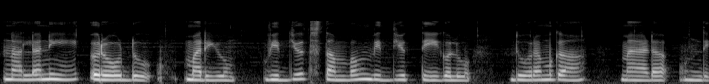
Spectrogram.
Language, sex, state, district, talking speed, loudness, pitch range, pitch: Telugu, female, Andhra Pradesh, Krishna, 85 wpm, -19 LUFS, 195-220 Hz, 210 Hz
